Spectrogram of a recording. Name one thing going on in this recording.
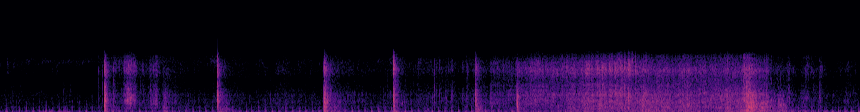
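Leaves and branches rustle and snap close by.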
